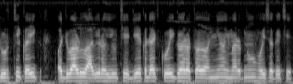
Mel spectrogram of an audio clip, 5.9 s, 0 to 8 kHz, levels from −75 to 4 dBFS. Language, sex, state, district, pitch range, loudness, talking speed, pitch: Gujarati, male, Gujarat, Valsad, 125-130 Hz, -16 LUFS, 165 wpm, 130 Hz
